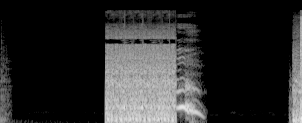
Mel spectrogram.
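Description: A gun fires a shot.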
